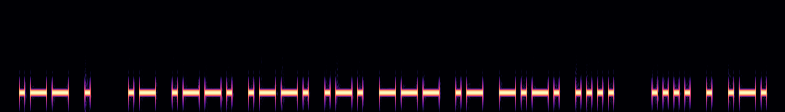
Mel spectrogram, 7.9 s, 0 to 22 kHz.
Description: Morse code, heard as a keyed tone, about 22 wpm, 700 Hz. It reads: WE APPROACH HER
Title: Sentences from Top 1000 Words - Review Part 6 - 22wpm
